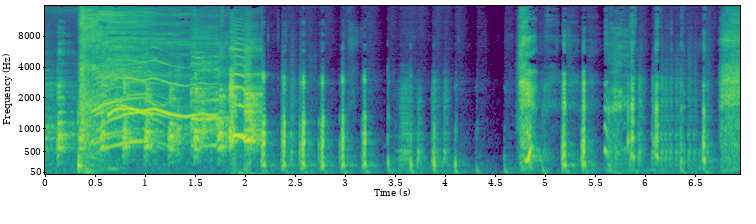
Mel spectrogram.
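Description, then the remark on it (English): A loud, drawn-out chicken squawk gives way to a rapid, evenly paced string of short clucks, then a few more bursts of clucking, with no talking. “You know, now I feel like you're calling me chicken, and I got a little bit of Marty McFly in me, and nobody calls me chicken.”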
